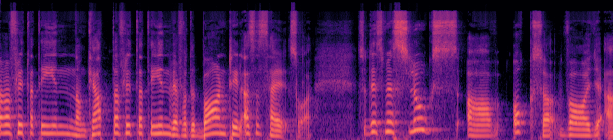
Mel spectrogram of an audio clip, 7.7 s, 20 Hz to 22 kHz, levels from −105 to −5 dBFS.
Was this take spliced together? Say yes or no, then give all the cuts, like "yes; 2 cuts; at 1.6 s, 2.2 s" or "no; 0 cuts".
no; 0 cuts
